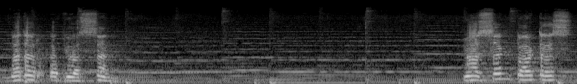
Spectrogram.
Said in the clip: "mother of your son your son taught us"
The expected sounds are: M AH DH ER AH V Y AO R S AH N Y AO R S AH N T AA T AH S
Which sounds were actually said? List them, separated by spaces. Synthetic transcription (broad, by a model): M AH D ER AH P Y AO S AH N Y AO S AH N T AA T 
